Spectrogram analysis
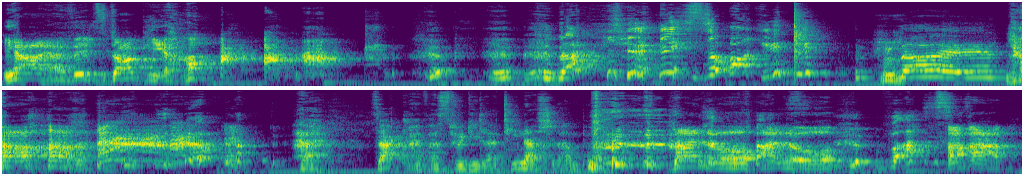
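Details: Male with Tourette syndrome producing vocal tics, including sudden exclamations and insults; vocal tics (Tourette syndrome).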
